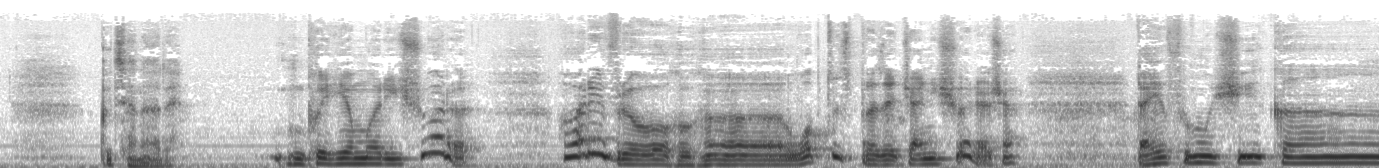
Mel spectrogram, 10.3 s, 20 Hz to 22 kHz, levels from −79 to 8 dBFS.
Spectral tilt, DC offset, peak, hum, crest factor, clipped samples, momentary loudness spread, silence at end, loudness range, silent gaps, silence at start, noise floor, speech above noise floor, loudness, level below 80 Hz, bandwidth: -6 dB/octave; under 0.1%; -2 dBFS; none; 14 dB; under 0.1%; 18 LU; 0 s; 3 LU; none; 0 s; -39 dBFS; 25 dB; -15 LUFS; -36 dBFS; 15.5 kHz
